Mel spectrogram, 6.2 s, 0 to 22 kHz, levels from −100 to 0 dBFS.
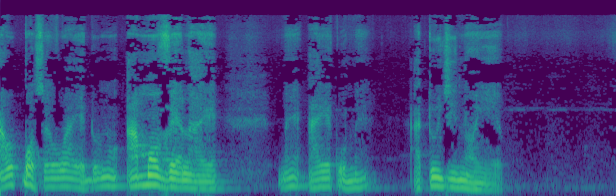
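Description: Throughout the speech there is generation loss: a swirling, hollow smear, blurred consonant attacks and nothing above 16.6 kHz. The damage is heavier than one pass of the 64 kbit/s MP3 it resembles would leave, likely from repeated re-encoding, about four times.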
